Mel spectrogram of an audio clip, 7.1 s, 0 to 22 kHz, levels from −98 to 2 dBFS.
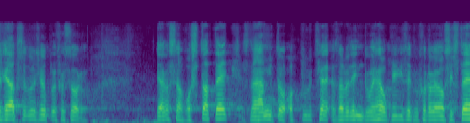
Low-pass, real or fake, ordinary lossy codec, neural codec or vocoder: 9.9 kHz; fake; AAC, 64 kbps; codec, 16 kHz in and 24 kHz out, 1.1 kbps, FireRedTTS-2 codec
